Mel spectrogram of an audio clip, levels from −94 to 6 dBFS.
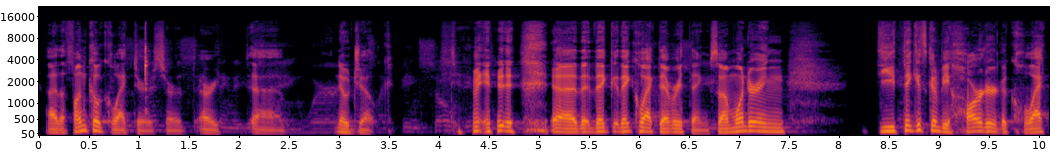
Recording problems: voice in the background; faint; throughout; 30 dB below the speech

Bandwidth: 14 kHz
